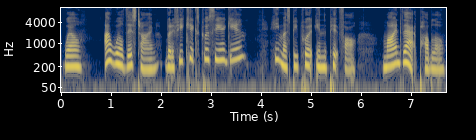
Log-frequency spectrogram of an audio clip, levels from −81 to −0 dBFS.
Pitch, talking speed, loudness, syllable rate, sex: 235 Hz, 155 wpm, -19 LUFS, 4.2 syllables/s, female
